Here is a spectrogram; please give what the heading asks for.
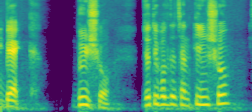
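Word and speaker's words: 백: উচ্চারণটা হবে ব্যাক। এটা হচ্ছে বিউপ, বিউপের ব সাথে হচ্ছে এ, তার মানে ব্যা, আর নিচে আছে গিয়ক, গিয়ক নিচে বসলে ক হয়। তাহলে এটা হবে কি? ব্যাক।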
